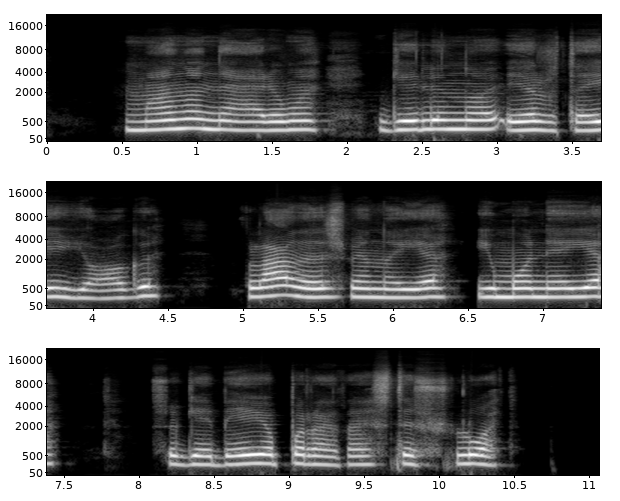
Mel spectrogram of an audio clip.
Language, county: Lithuanian, Vilnius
